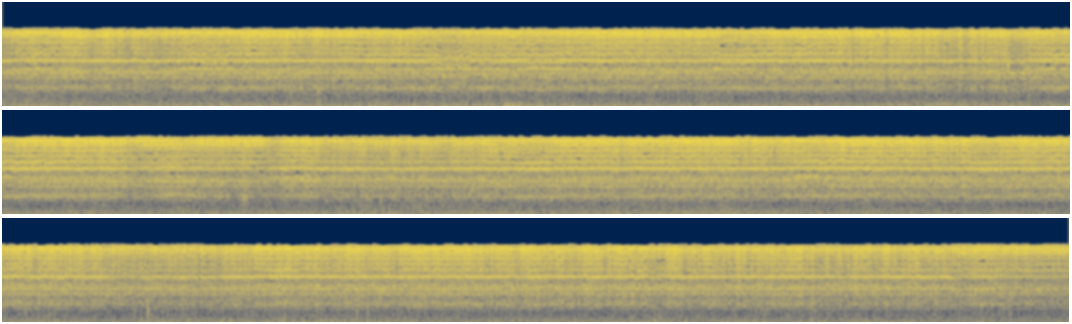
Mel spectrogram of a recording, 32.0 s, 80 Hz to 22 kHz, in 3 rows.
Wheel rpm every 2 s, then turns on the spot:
200, 200, 200, 200, 200, 200, 200, 200, 200, 200, 200, 200, 200, 200, 200, 200.
none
